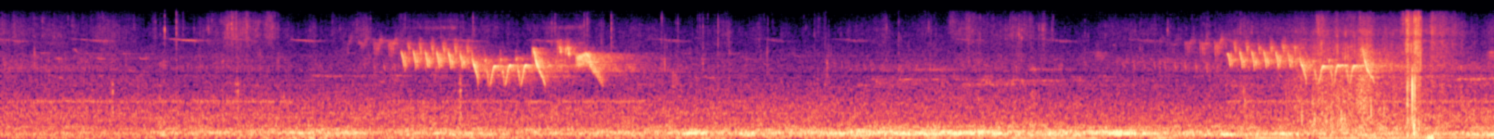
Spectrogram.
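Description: A songbird sings a short phrase of quick repeated notes stepping down in pitch, twice: about four seconds in and again near the end, over a low steady background rumble. A single sharp click comes just after the second phrase.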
